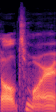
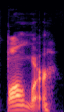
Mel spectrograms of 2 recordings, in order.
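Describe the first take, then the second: First: The word is said in full, three syllables. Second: The word is shortened to two syllables. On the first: This is how outsiders say the city name. The speaker calls it wrong. "you can't say Baltimore" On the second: This is how locals say the city name. The speaker calls it right. "It's it's Balmer"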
